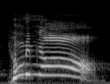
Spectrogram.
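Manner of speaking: high call of greeting to an elder brother; father greets his big brother on the phone, calling high. Retold or imitated. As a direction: call out warmly over the line.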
